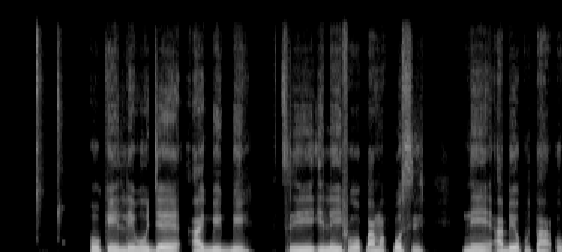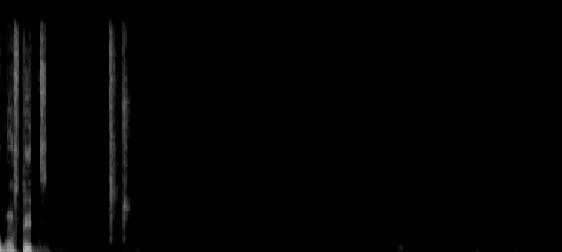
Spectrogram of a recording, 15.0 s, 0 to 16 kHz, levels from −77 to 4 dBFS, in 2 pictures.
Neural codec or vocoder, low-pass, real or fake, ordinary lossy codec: codec, 44.1 kHz, 7.8 kbps, DAC; 14.4 kHz; fake; none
